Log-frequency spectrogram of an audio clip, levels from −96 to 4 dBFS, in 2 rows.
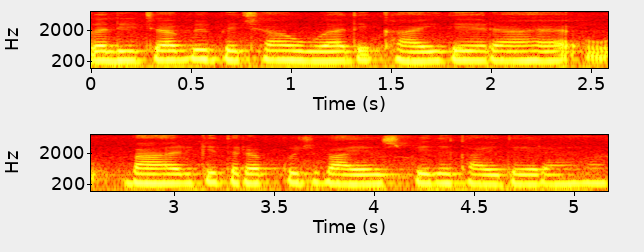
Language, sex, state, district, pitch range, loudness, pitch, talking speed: Hindi, female, Chhattisgarh, Raigarh, 210-220 Hz, -15 LUFS, 215 Hz, 220 wpm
